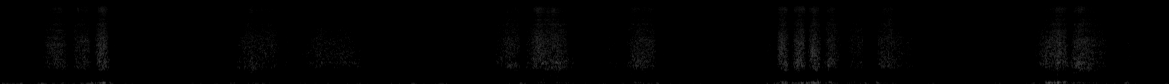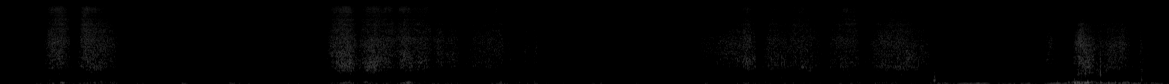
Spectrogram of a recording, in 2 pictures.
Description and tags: Cloth Rustle 1
Cloth for foley
cloth, film, foley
